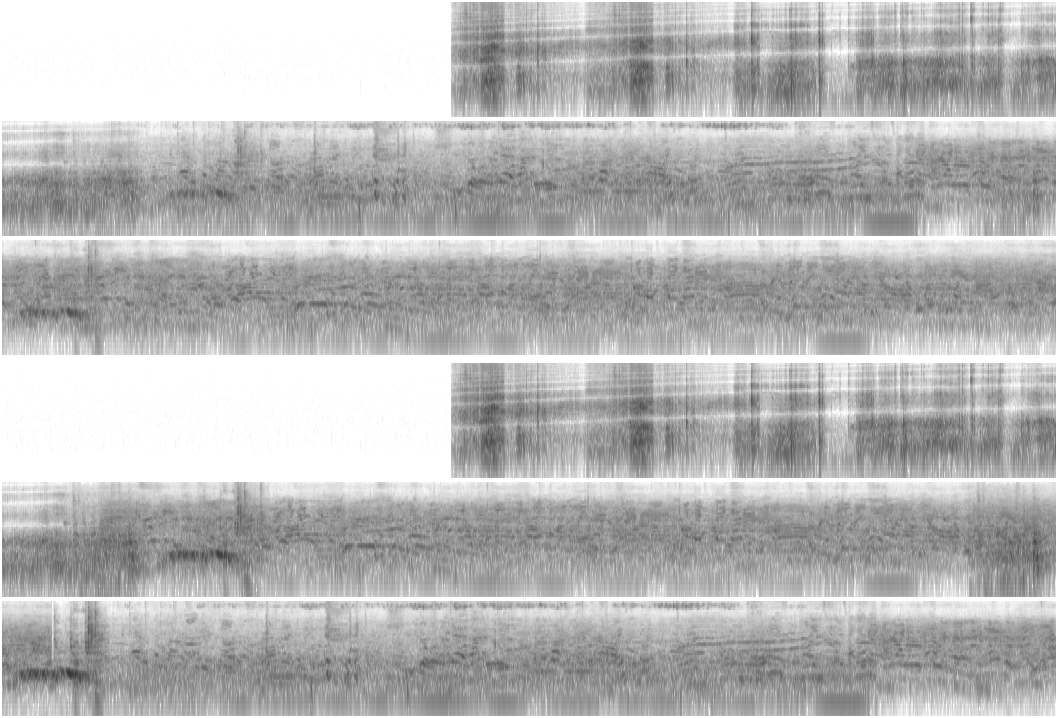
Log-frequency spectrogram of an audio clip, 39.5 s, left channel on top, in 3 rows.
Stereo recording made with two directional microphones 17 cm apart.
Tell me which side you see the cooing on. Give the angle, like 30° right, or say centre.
50° right.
